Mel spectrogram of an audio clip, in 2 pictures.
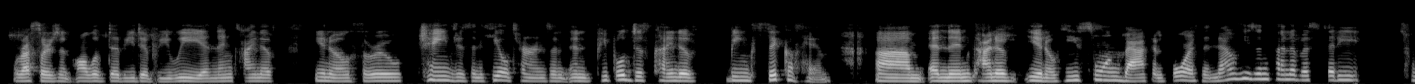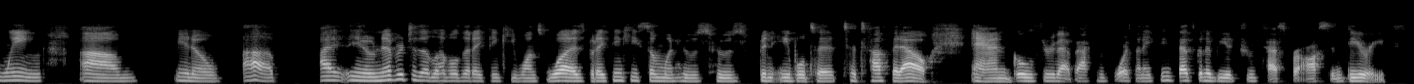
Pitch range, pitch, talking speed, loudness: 150-180 Hz, 160 Hz, 210 wpm, -23 LUFS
